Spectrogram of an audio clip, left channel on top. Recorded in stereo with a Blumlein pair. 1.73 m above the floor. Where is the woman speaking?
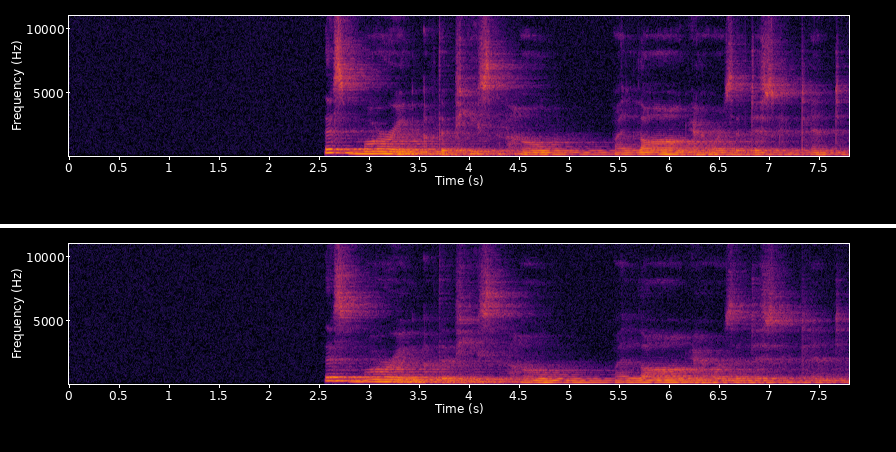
25° left, 0.8 m.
